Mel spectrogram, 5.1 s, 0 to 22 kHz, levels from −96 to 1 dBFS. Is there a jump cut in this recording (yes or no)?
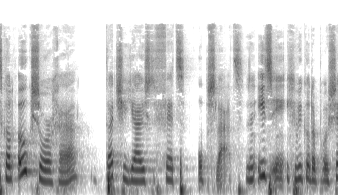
no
